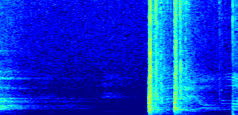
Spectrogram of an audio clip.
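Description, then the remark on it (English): Three sharp knocks on a hard surface after a short quiet stretch: two in quick succession, then a brief pause and a third. They're fairly loud, with no talking over them. “So what's your part? Knock.”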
